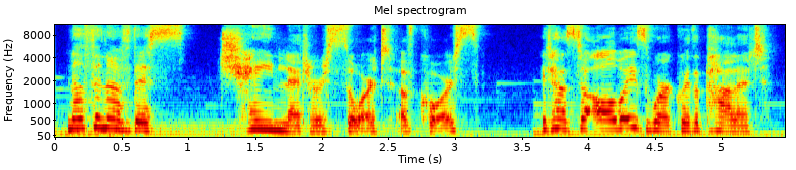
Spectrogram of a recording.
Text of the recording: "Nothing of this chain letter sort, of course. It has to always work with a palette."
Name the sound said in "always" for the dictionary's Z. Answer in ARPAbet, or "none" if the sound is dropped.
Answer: Z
